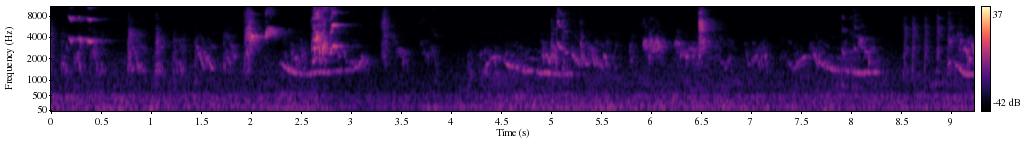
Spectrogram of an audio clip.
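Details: Pet cockatiels chattering: sharp high chirps and several clear whistles that slur downward, repeated every couple of seconds, with a faint background hum.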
